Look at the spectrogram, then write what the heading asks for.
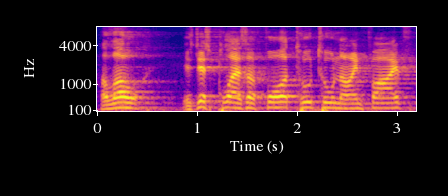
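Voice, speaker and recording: An actor playing an impersonal telegram clerk in a radio drama, reciting in a formal, mechanical, official manner. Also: male voice, high voice, fairly even intonation, unhurried, bright, forceful tone. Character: impersonal telegram company clerk reading a message. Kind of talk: old-time radio drama acting.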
